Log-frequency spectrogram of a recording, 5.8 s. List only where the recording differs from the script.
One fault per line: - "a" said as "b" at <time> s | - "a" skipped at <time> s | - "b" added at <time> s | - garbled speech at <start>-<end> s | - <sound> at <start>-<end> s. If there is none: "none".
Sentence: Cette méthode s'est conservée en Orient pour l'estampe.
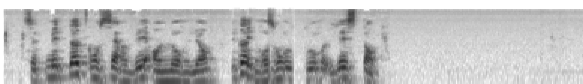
- "s'est" skipped at 0.9 s
- garbled speech at 2.3-2.9 s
